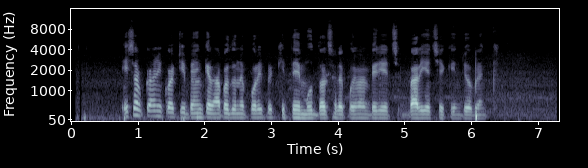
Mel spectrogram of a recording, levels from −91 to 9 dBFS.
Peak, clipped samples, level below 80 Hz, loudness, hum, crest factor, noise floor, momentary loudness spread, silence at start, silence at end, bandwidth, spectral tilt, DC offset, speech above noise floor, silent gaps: -2 dBFS; under 0.1%; -50 dBFS; -24 LUFS; none; 22 dB; -54 dBFS; 10 LU; 0.75 s; 1.1 s; 8.2 kHz; -8 dB/octave; under 0.1%; 31 dB; none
